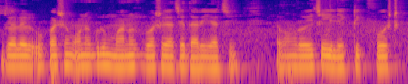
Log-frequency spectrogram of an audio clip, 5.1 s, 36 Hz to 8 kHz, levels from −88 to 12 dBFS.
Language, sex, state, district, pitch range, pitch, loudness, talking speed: Bengali, male, Tripura, South Tripura, 110-115 Hz, 110 Hz, -17 LUFS, 165 wpm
